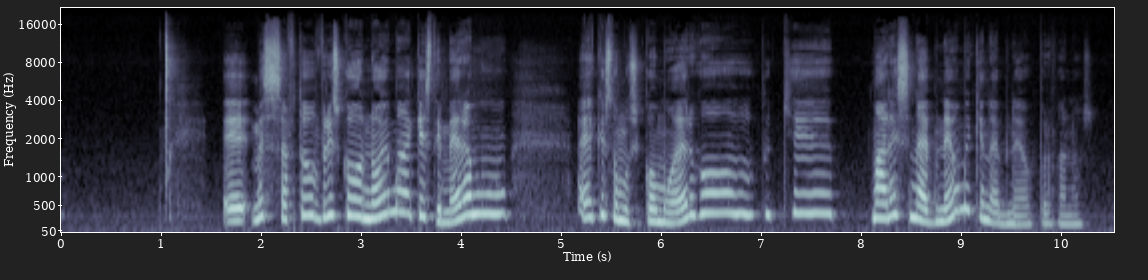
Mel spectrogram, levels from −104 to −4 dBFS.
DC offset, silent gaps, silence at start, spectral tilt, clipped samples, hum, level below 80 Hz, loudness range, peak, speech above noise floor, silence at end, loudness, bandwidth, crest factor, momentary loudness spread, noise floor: under 0.1%; none; 1.05 s; -4.5 dB/octave; under 0.1%; none; -68 dBFS; 3 LU; -14 dBFS; 37 dB; 0.3 s; -30 LUFS; 17.5 kHz; 18 dB; 13 LU; -67 dBFS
